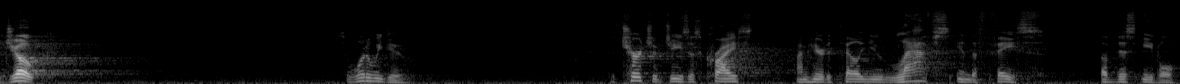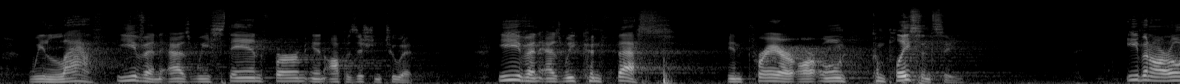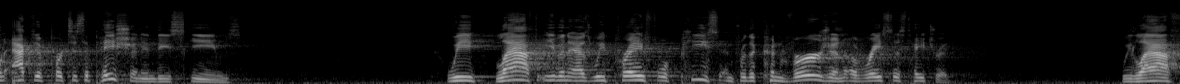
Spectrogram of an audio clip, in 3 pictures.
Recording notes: Preached at Fourth Presbyterian Church.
